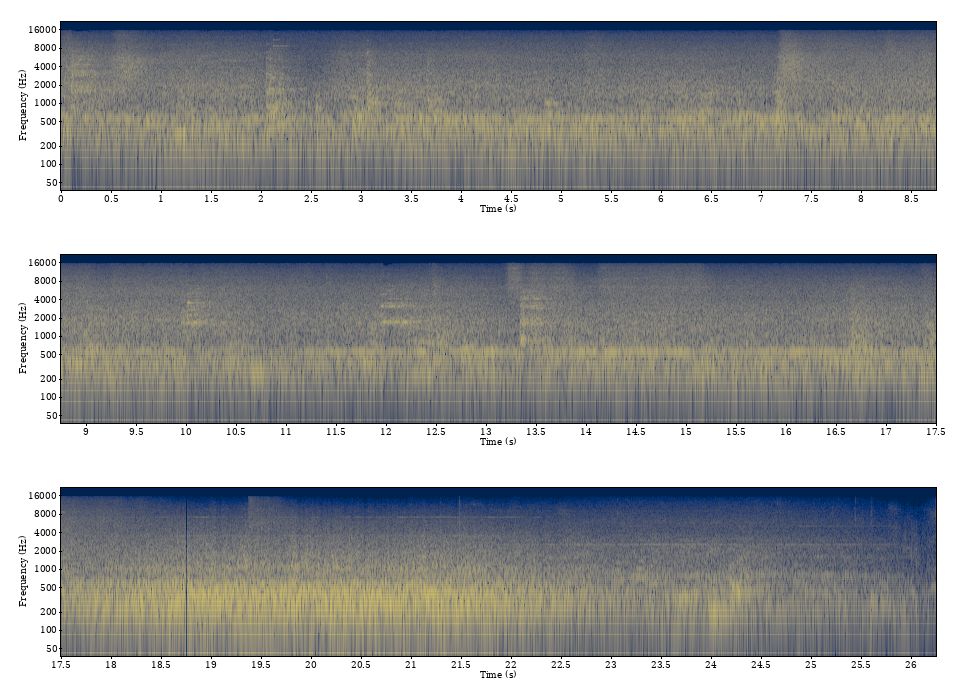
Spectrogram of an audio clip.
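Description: Footwear factory floor noise: machinery running with a steady hum and a held tone that stops about two-thirds of the way through, and a few sharp knocks and clanks. The noise swells louder for a few seconds near the end.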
